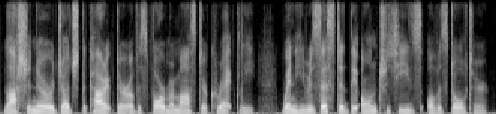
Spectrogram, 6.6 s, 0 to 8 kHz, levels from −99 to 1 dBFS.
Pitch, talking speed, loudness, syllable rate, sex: 175 Hz, 155 wpm, -19 LUFS, 5.2 syllables/s, female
